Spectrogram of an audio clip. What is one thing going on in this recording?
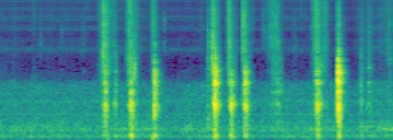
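A knife chops cabbage on a cutting board in quick, sharp knocks.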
